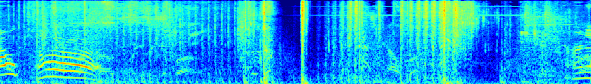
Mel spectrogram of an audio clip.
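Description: Gunfire rattles in Call of Duty multiplayer as repeated bursts and single sharp shots, some near and some farther off, while a person talks over the action.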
